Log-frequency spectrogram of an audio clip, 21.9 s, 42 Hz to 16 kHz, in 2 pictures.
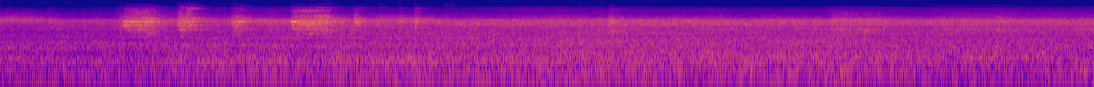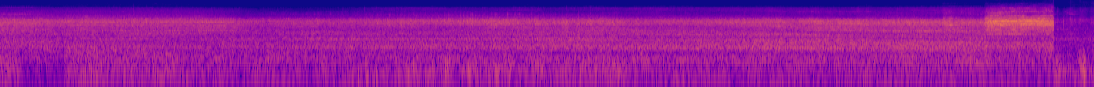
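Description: First Great Western High Speed Train, a Class 43 diesel power car and Mark 3 coaches, rolling past with a steady rumble. Its wheels squeal in several short bursts about a second in, and squeal louder again near the end before the sound cuts off suddenly.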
